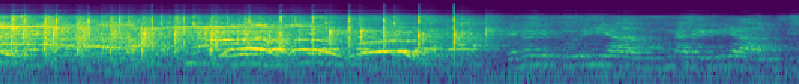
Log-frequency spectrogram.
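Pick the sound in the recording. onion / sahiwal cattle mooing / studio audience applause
studio audience applause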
